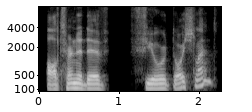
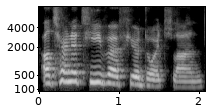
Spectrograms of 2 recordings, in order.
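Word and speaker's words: Alternative für Deutschland: about the afd and please correct my pronunciation alternative F deuts did I say it closely alternativa F deut land there you go yeah afd um the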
